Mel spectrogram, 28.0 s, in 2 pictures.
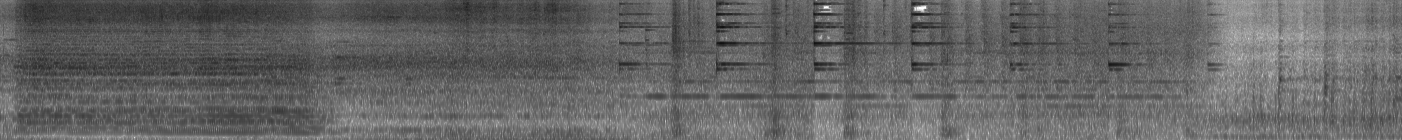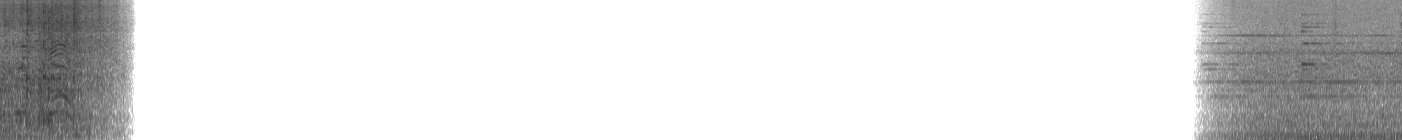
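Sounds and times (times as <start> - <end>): locomotive air horn: 0.0 - 5.5
train rumble and wheel clacks: 0.0 - 15.1, 26.0 - 28.0
bell ringing: 6.2 - 12.3.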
